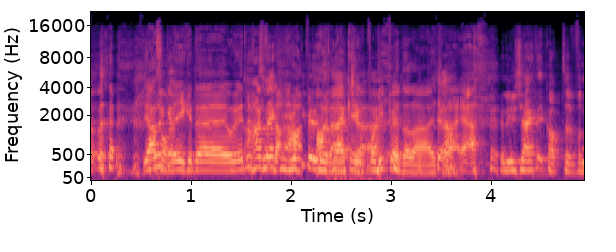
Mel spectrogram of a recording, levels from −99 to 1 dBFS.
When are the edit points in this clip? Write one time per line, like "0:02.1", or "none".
0:02.1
